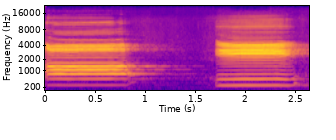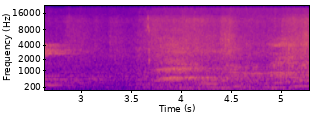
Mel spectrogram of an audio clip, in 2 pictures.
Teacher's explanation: इनको बोलने में ह्रस्व से दोगुना समय लगता है, तो ये हमारे दीर्घ स्वर कहलाते हैं। इनकी भी संख्याएं हमने बोला तो आपको लगा कि इसमें अधिक समय लगता है, ह्रस्व से दोगुना समय लगता है।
